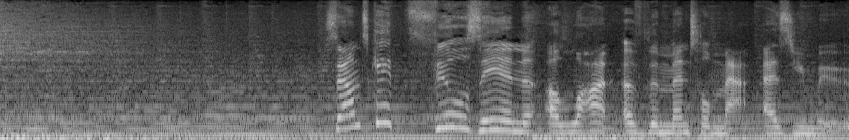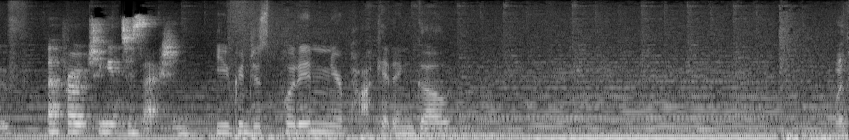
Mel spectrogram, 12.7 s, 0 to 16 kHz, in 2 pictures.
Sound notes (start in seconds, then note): 5.2 synthesized voice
